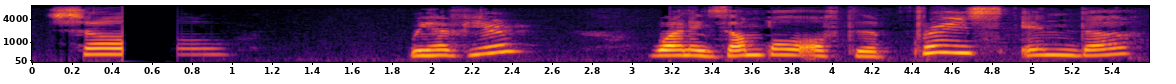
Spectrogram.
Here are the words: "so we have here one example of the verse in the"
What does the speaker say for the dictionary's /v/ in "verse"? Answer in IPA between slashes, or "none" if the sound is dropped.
/p/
